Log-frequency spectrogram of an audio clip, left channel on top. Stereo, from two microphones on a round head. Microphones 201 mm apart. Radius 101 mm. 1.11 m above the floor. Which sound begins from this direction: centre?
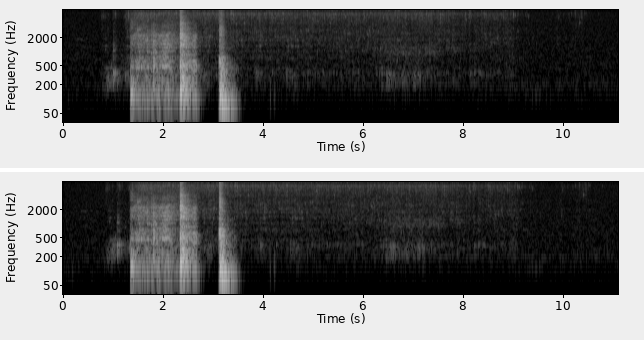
A cupboard door, at 1.3 s.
